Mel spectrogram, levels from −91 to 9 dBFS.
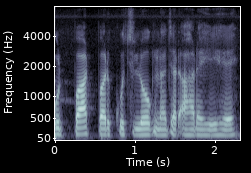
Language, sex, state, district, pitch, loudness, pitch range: Hindi, male, Assam, Kamrup Metropolitan, 130 Hz, -19 LUFS, 125-140 Hz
